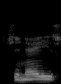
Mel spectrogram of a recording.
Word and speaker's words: Janet: Um, One of the things I want you to know is Genet's law. It's spelled Janet. It's French. It's pronounced Genet.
